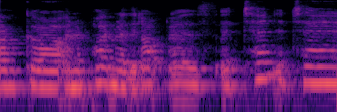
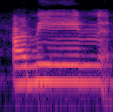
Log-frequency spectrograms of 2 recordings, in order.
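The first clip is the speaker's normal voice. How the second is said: excited; 3 semitones higher, 7 dB louder than usual. Real, not acted. Gushing over [name]'s hair.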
